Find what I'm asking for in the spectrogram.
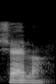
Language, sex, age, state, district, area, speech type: Hindi, male, 18-30, Madhya Pradesh, Balaghat, rural, spontaneous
